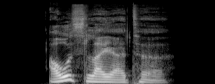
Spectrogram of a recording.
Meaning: inflection of ausleiern: 1. first/third-person singular dependent preterite 2. first/third-person singular dependent subjunctive II
- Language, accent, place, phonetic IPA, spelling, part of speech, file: German, Germany, Berlin, [ˈaʊ̯sˌlaɪ̯ɐtə], ausleierte, verb, De-ausleierte.ogg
